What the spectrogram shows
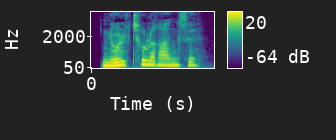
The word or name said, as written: nultolerance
